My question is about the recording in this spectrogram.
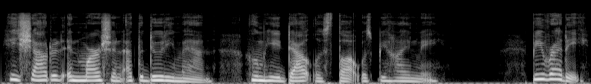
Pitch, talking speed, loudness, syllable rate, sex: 170 Hz, 170 wpm, -15 LUFS, 5.0 syllables/s, female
